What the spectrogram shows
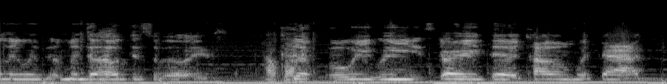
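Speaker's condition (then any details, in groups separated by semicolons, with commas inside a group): Cerebral palsy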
